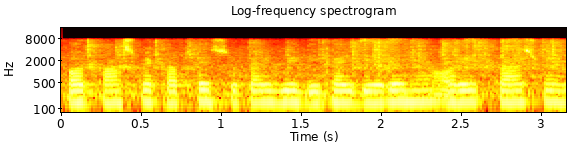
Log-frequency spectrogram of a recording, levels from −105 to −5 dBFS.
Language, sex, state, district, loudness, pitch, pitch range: Hindi, male, Rajasthan, Barmer, -17 LUFS, 150 Hz, 150-155 Hz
